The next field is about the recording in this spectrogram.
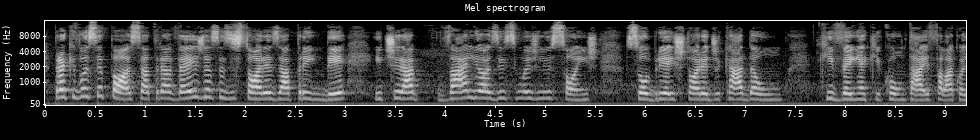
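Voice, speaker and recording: A woman hosts an interview podcast, asking her guest questions in an even, measured way. Her voice sits high. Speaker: podcast host.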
